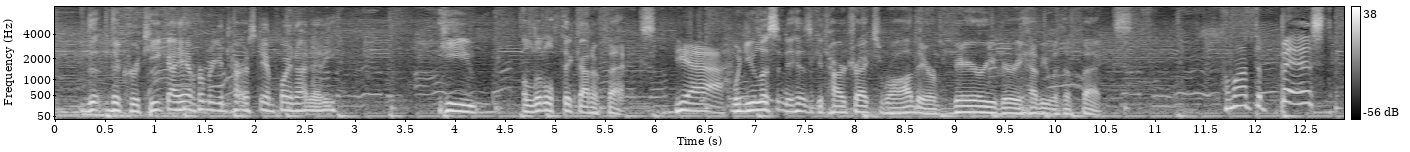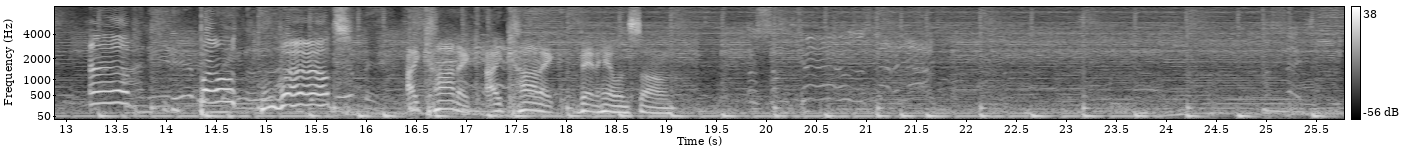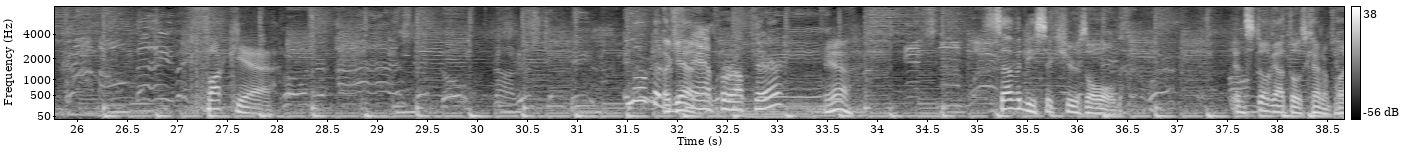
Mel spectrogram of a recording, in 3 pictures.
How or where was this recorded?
busy venue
